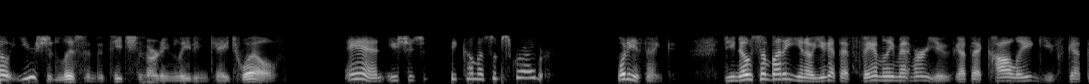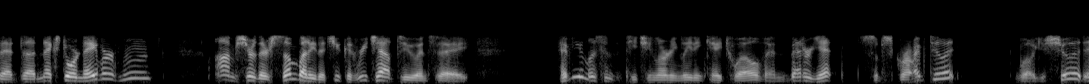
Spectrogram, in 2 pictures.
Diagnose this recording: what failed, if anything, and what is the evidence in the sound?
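Codec stage: the G.729 codec at 8 kbit/s makes the speech rough and synthetic. A spectrogram shows energy only between 300 Hz and 3.7 kHz, with nothing above.

Network stage: VoIP packet loss concealed by the speech codec at 1.30, 5.47, 9.05, 17.03 and 19.98 s. Each gap of 40–110 ms becomes a fading buzzy tone or coloured noise, seen as smeared, decaying energy.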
